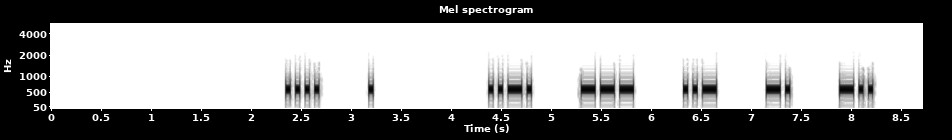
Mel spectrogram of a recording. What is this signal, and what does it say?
Morse code, heard as a keyed tone, about 25 wpm, spaced as for 13 wpm, 600 Hz. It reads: HE FOUND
